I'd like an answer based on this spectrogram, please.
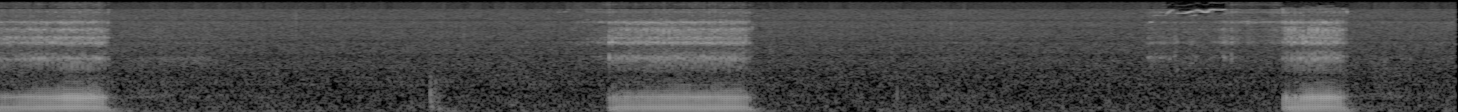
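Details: Sleeping French Bulldog snoring loudly indoors: rough, low, rattling snores, each about half a second long, coming every three seconds or so, with quiet breathing between them.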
